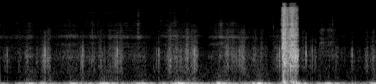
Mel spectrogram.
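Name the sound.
running footsteps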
